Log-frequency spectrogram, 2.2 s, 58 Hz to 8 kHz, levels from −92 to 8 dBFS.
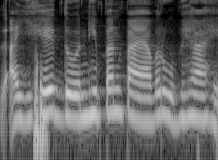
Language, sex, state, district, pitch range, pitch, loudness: Marathi, female, Maharashtra, Nagpur, 210-240 Hz, 220 Hz, -21 LUFS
